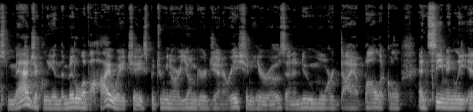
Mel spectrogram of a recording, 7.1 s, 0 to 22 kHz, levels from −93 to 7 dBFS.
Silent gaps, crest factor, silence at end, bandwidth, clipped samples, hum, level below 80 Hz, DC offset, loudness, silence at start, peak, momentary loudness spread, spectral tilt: none; 24 dB; 0 s; over 20 kHz; under 0.1%; none; -84 dBFS; under 0.1%; -32 LUFS; 0 s; -10 dBFS; 13 LU; -3 dB/octave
